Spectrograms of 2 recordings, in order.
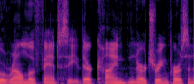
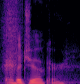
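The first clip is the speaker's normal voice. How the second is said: acted seductive villain-style voice; 3 semitones lower, 4 dB quieter than usual. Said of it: "It's really sexual".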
